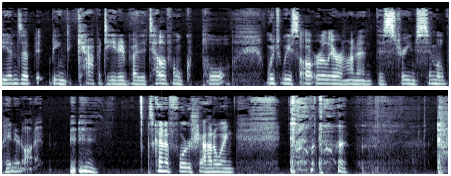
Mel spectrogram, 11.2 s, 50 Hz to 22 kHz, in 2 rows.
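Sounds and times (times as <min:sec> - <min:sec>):
speech: 0:00.0 - 0:10.3
person coughing from a tickle in the throat: 0:06.4 - 0:06.8, 0:09.2 - 0:10.4.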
